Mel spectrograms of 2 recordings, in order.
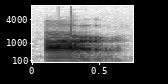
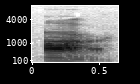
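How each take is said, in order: First: A Middle American R with tongue near front teeth. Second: A Middle American R with tongue near front teeth.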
